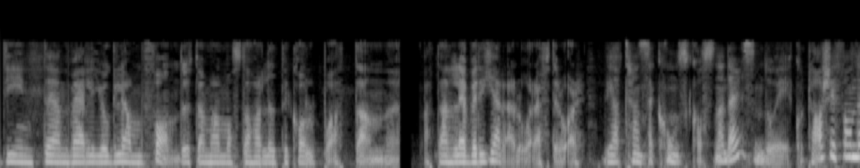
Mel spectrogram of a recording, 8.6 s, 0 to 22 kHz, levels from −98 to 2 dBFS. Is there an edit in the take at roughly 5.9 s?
yes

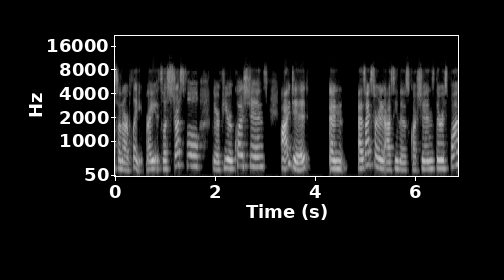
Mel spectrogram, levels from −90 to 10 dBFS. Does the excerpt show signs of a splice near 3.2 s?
yes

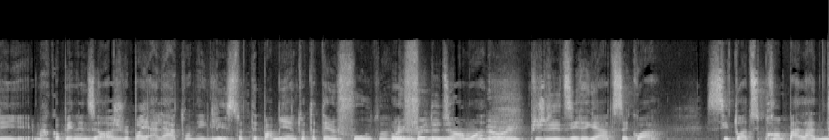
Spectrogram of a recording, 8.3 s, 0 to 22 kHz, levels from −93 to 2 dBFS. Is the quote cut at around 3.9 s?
yes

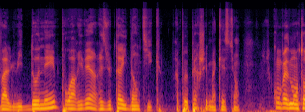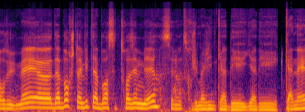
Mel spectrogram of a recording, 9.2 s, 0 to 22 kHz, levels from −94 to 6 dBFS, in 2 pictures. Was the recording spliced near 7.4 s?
yes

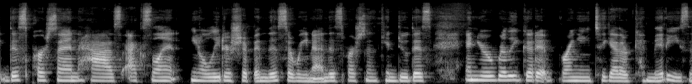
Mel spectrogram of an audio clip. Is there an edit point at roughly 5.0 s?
no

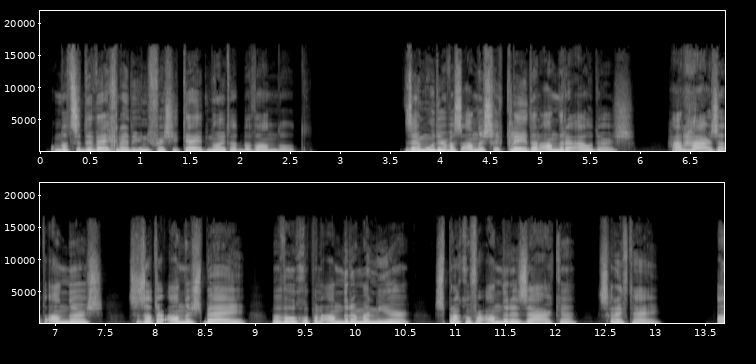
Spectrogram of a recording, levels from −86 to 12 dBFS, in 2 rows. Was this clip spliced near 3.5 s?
yes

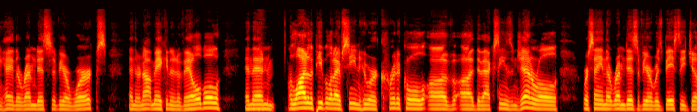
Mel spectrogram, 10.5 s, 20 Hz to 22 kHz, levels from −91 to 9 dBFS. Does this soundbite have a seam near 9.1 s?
no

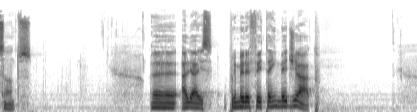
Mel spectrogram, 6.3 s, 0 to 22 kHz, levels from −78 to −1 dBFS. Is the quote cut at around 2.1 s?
yes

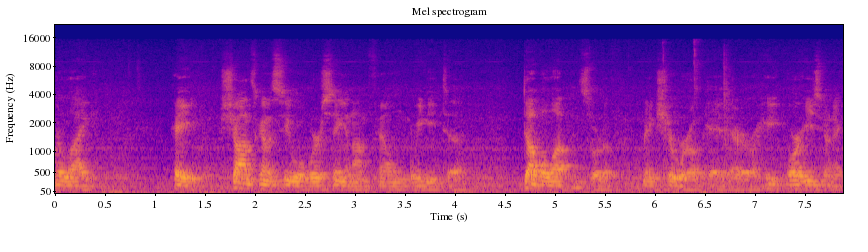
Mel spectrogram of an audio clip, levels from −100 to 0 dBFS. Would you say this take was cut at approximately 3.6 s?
yes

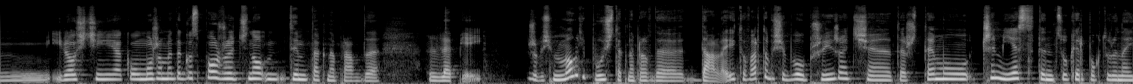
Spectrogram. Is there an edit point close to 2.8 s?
yes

